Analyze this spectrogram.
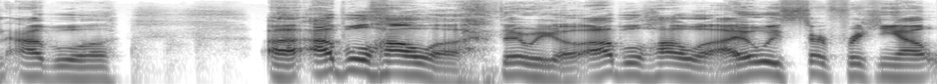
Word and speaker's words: Abulhawa: That's how you remember that one. It's Abul, how are you?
